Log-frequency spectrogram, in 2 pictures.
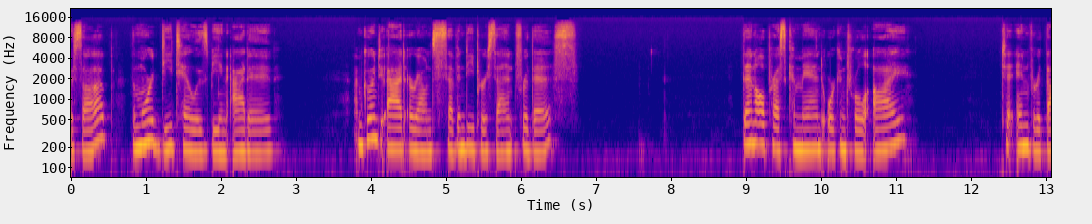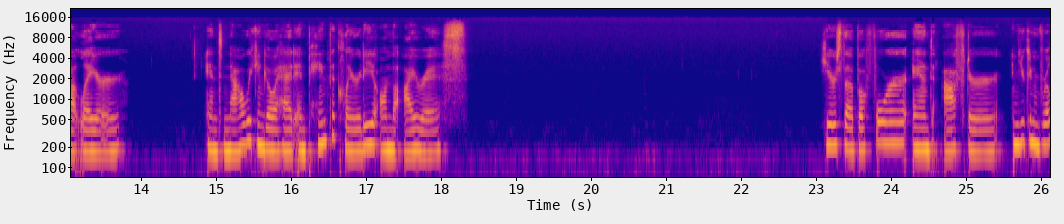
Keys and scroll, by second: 11.1 super+i, 15.5 [, 15.6 [, 15.8 [.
